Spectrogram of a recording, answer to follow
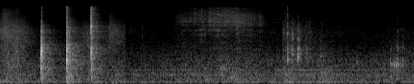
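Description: A hen's egg being cracked: three sharp taps of the shell against a hard edge in the first second, then softer crackling as the shell is pulled apart.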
